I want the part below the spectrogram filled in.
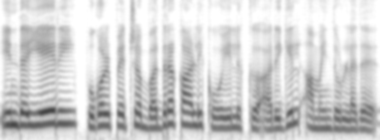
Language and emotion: Tamil, neutral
